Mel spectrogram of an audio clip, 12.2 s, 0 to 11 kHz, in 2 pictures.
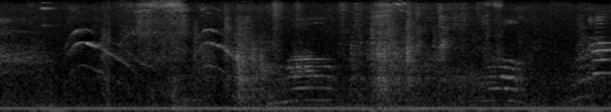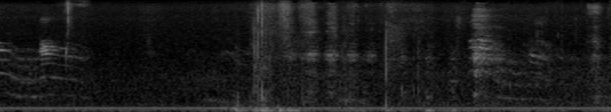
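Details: Two British Shorthair sister kittens, one lilac and one fawn, about 3.5 months old, give repeated high, arching meows one after another over a low steady hum.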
